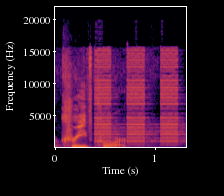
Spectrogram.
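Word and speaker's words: Creve Coeur: Uh Crave Core Crave Cra, I need to record this one too because I'll plum forget it. I will definitely forget it. Crecore. Cre or creve core. Crevecore. Okay. All right. Uh creve core.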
